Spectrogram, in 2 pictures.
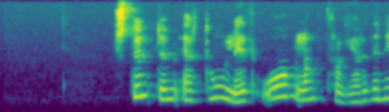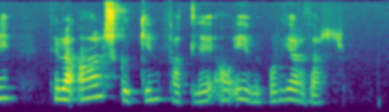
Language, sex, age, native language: Icelandic, female, 50-59, Icelandic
